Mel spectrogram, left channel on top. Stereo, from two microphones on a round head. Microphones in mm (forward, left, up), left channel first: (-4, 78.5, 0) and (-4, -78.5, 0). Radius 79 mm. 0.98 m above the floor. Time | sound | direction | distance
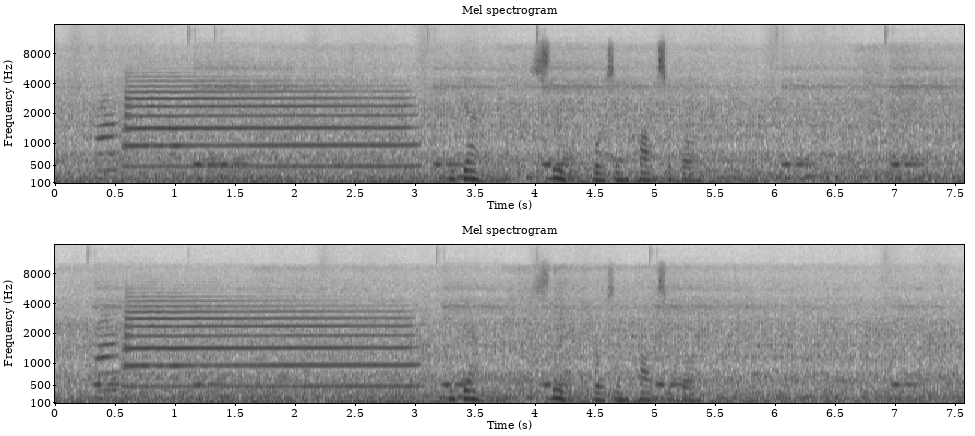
0.3 | a trumpet | centre (ahead or behind) | ?
3.3 | a woman speaking | 30° left (ahead or behind) | ?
